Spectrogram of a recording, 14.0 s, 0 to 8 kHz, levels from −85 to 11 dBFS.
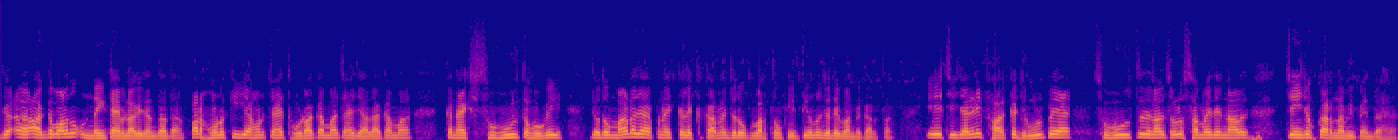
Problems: constant background noise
